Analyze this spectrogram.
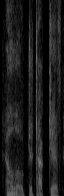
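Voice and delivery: low deep villain voice. Shown as a demonstration. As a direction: drop it low and menacing. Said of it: "deep voice".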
